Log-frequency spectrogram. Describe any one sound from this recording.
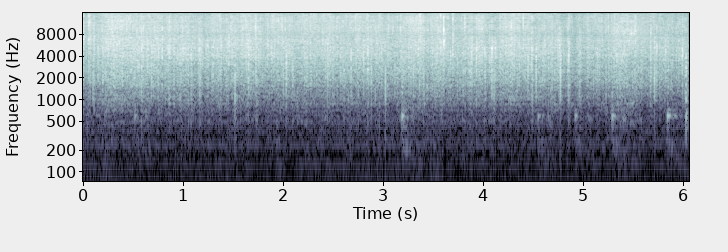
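A wooden spatula scrapes and stirs in a pan.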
